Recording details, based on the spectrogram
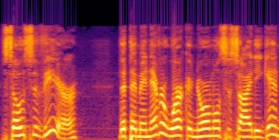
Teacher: when you say so severe you don't want to pause after that you want to pause after severe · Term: thought group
